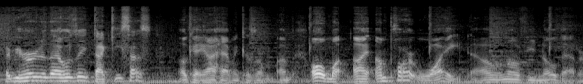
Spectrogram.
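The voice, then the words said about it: Slight country accent. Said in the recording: “it's a little bit of your accent. I can tell you sound a little country.”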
